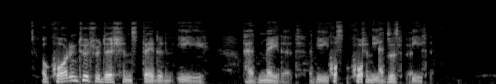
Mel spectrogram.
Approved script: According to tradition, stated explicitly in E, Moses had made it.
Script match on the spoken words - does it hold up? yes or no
no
